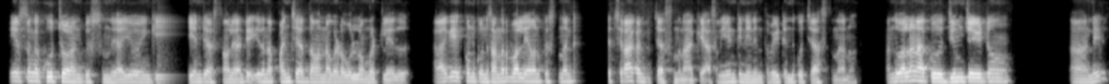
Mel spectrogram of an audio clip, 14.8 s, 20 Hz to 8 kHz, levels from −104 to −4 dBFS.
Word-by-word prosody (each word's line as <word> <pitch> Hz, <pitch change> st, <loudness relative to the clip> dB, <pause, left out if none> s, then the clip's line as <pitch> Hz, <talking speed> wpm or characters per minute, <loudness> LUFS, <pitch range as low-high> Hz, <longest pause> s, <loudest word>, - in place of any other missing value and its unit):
నీరసంగా 150 Hz, 0 st, +1 dB
కూర్చోవాలనిపిస్తుంది. 120 Hz, -5 st, +1 dB
"అయ్యో! 115 Hz, +2 st, 0 dB
ఇంకేం 115 Hz, +1 st, -4 dB
చేస్తాంలే" 115 Hz, -2 st, -2 dB
అంటే 125 Hz, +4 st, -1 dB
ఏదైనా 130 Hz, -1 st, +1 dB
పని 130 Hz, +1 st, +1 dB
చేద్దామన్నా 125 Hz, -3 st, 0 dB
గూడా 120 Hz, -1 st, -1 dB
ఒళ్ళొంగట్లేదు. 110 Hz, -3 st, -2 dB, 0.4 s
అలాగే 140 Hz, +5 st, +1 dB
కొన్ని 140 Hz, -1 st, +1 dB
కొన్ని 125 Hz, 0 st, 0 dB
సందర్భాల్లో 135 Hz, +1 st, +3 dB
ఏమనిపిస్తుందంటే 130 Hz, +1 st, -2 dB, 0.5 s
చిరాకు 145 Hz, +1 st, +2 dB
అనిపించేస్తుంది 110 Hz, -5 st, -4 dB
నాకే 95 Hz, +1 st, -3 dB
అసలు 115 Hz, -, -9 dB
ఏంటి 125 Hz, +1 st, -2 dB
నేను 110 Hz, -1 st, 0 dB
ఇంత 105 Hz, -, -8 dB
వెయిట్ 115 Hz, +1 st, -2 dB
ఎందుకు 115 Hz, +1 st, -3 dB
వచ్చేస్తున్నాను. 105 Hz, -3 st, -6 dB, 0.5 s
అందువల్ల 145 Hz, +4 st, +4 dB
నాకు 145 Hz, -1 st, +4 dB, 0.2 s
జిమ్ 135 Hz, +1 st, +5 dB
చేయటం 135 Hz, 0 st, +5 dB, 1.0 s
ఆ! -, -, -5 dB
అండి. 120 Hz, +7 st, -2 dB
120 Hz, 130 wpm, -21 LUFS, 115-135 Hz, 1.0 s, జిమ్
